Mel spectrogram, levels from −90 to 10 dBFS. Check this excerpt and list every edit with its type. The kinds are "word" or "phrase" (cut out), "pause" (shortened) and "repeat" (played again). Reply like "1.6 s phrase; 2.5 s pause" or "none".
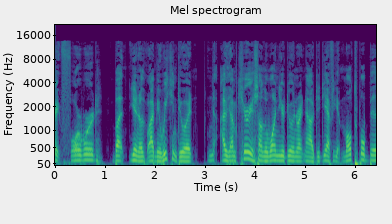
1.0 s pause

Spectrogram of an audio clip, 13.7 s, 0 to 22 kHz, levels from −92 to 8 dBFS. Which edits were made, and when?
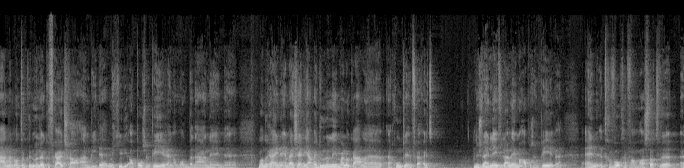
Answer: none

